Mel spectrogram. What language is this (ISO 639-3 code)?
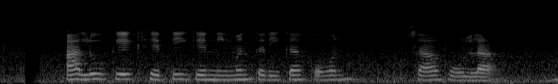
bho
